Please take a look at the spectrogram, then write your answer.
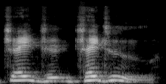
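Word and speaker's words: Jeju: Um, where is Now this is uh it's pronounced Ju Ju.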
